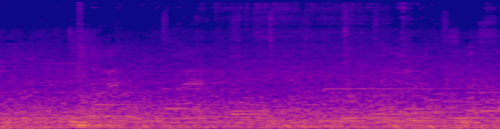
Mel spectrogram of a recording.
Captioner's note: Crunch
